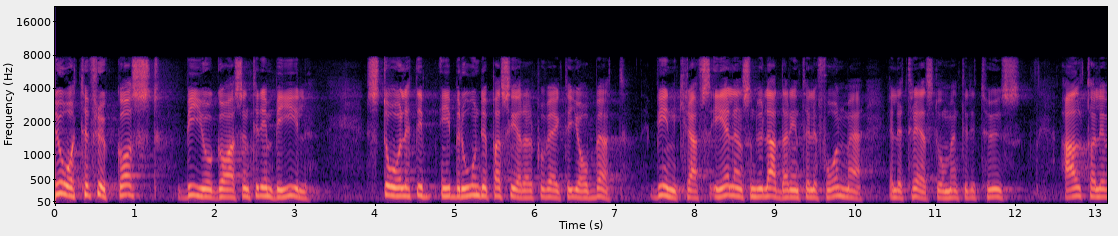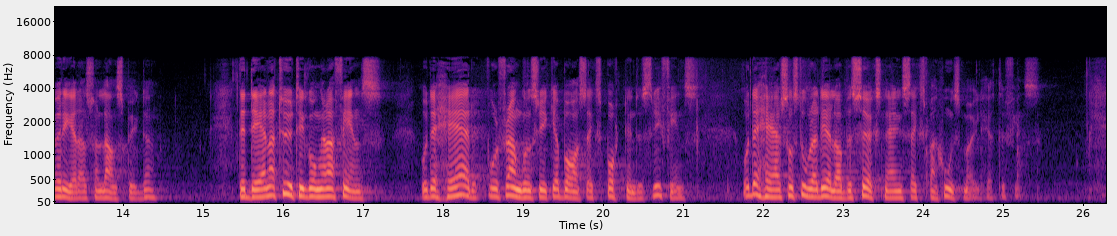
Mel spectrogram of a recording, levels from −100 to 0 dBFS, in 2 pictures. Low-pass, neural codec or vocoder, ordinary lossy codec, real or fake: none; none; none; real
